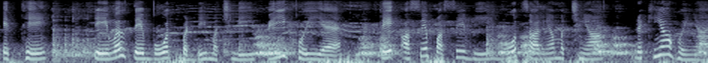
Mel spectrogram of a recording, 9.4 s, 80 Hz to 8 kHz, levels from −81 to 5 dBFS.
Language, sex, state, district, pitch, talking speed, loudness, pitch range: Punjabi, female, Punjab, Pathankot, 240 Hz, 120 wpm, -15 LUFS, 215-310 Hz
